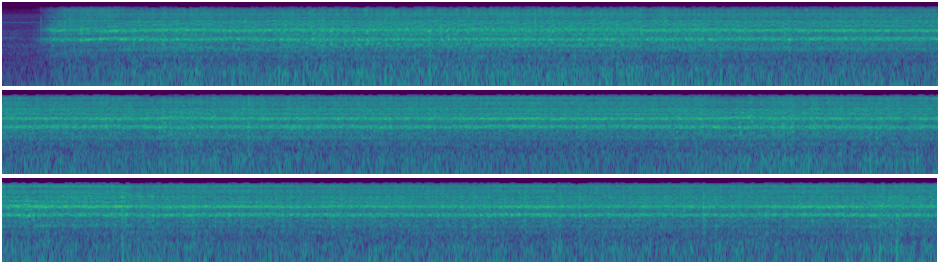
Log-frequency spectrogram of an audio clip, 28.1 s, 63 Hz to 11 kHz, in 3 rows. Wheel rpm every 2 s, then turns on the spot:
100, 160, 160, 160, 160, 160, 160, 160, 160, 160, 160, 160, 160, 160.
none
